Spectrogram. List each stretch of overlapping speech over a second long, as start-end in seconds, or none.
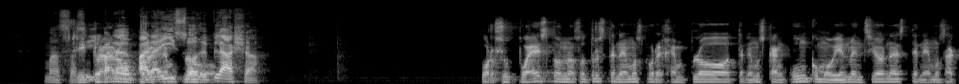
0.6-2.3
